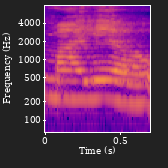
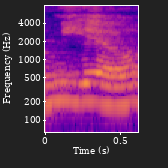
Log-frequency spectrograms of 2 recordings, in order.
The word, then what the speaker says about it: Mielle: about this particular um not just mile or meal however you may want to pronounce it first let me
